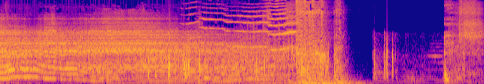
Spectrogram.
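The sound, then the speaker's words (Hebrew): A loud, drawn-out creaking door groans with a wavering, strained pitch for about three seconds, then gives way to a few sharp thuds and short noisy bursts. “כדי שהדלת שלך לא תחרוק יותר.”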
